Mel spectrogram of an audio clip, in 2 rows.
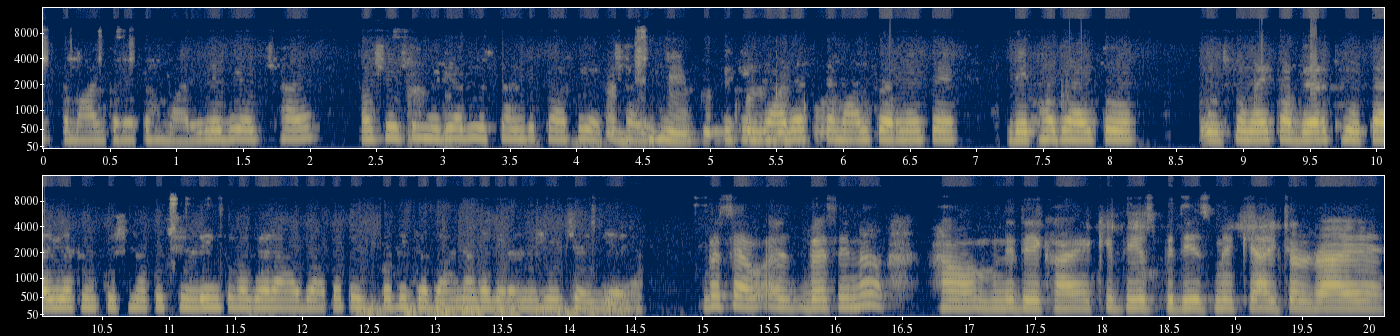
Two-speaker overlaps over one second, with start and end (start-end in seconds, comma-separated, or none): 4.4-6.0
